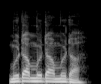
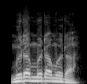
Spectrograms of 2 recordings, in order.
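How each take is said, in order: Both takes have the same delivery.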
